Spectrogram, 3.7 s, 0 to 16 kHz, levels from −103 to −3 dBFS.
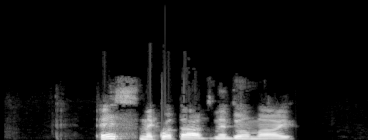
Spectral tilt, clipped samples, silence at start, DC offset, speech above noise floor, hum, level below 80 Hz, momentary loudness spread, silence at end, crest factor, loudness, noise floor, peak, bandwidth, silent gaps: -7.5 dB/octave; under 0.1%; 1 s; under 0.1%; over 77 dB; none; -58 dBFS; 5 LU; 0.8 s; 16 dB; -13 LUFS; under -90 dBFS; 0 dBFS; 7 kHz; none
